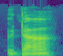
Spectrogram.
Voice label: "wdañ", Apatani

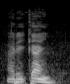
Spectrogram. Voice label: "arikain", Yawa; child

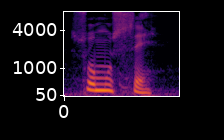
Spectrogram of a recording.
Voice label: "suomuse", shark, wamesa

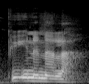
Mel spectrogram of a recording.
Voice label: pipe, Gta, Dialect: Hill; household

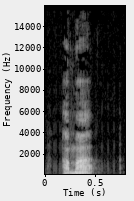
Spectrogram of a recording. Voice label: "ama7", Apatani

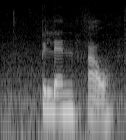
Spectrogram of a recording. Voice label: "saliva", Mokilese

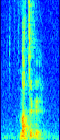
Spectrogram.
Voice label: "lice piojos", chamacoco

